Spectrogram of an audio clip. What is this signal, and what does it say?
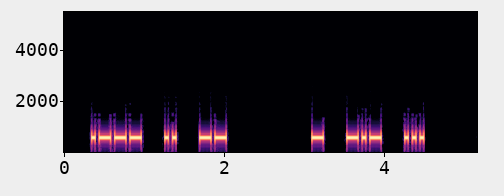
Morse code, heard as a keyed tone, about 25 wpm, spaced as for 18 wpm, 570 Hz. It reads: JIM TKS
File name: qso203 18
